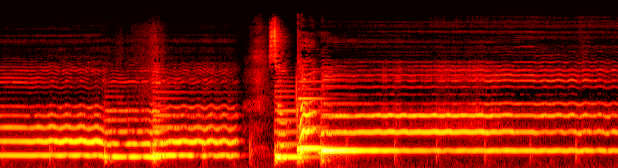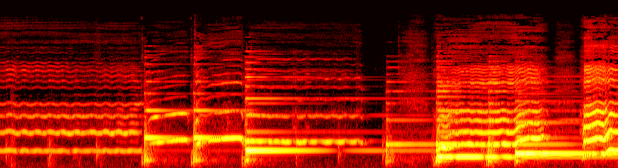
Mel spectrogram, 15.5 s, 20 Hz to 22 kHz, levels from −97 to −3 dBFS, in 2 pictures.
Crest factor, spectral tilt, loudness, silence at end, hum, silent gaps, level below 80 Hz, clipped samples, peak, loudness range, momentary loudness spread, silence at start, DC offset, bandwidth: 18 dB; -5 dB/octave; -25 LUFS; 0 s; none; none; -74 dBFS; under 0.1%; -8 dBFS; 11 LU; 17 LU; 0 s; under 0.1%; 13.5 kHz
